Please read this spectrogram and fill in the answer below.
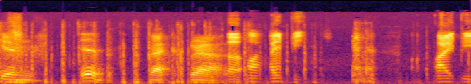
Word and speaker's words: Ib: IB is how you spell it. It's actually like Ebe, but I follow in Cry's footsteps because I like Cry. So I say Ib.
